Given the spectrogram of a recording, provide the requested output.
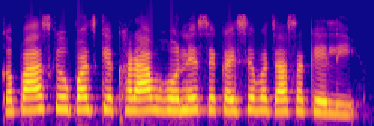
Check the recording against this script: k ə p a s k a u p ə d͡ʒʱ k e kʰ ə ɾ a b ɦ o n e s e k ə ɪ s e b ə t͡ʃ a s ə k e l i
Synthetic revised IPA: k ə p a s k e u p ə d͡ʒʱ k e kʰ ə ɾ a b ɦ o n e s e k ə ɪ s e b ə t͡ʃ a s ə k e l i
